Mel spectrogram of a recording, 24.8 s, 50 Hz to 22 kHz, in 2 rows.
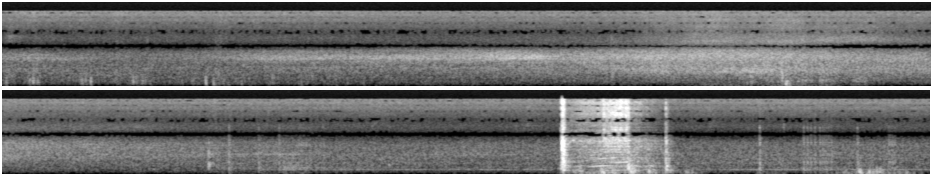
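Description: Starter motor of a 1990 Ford F-150 with the 4.9-litre (300) straight-six whirring for about a second and a half near the end without engaging the flywheel, so the cold engine does not turn over. Before it, a long quiet stretch of faint background.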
